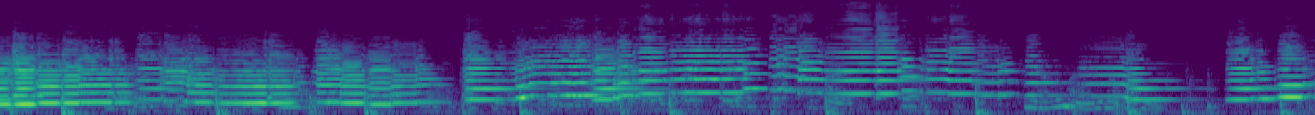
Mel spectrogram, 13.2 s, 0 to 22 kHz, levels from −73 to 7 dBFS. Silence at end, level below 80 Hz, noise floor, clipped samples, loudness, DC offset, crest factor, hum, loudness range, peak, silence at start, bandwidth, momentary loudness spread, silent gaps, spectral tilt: 0 s; -50 dBFS; -46 dBFS; under 0.1%; -22 LUFS; under 0.1%; 18 dB; none; 6 LU; -4 dBFS; 0 s; 19.5 kHz; 15 LU; none; -4 dB/octave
